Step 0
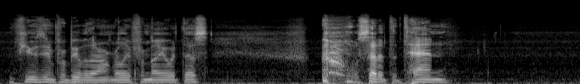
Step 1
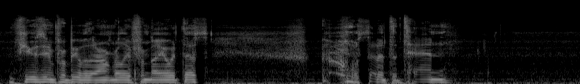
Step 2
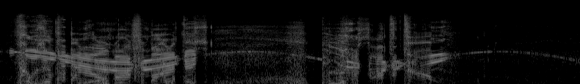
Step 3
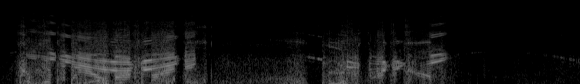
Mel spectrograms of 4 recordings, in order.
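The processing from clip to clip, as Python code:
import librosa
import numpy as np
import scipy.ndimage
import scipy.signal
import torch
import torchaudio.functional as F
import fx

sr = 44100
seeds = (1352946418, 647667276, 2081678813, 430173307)

y1 = fx.over_compress(x, sr, threshold_db=-28.0, ratio=-1.0)
y1 = y1 * librosa.db_to_amplitude(-8.5)
y2 = 10.0 ** (-20.5 / 20.0) * np.tanh(y1 / 10.0 ** (-20.5 / 20.0))
y2 = fx.dynamic_eq(y2, sr, hz=3200.0, q=0.86, threshold_db=-49.0, ratio=4.0, max_db=3)
y2 = fx.ring_lfo(y2, sr, carrier_hz=1300.0, swing_pct=35, hz=0.4)
y2 = y2 * librosa.db_to_amplitude(-1.0)
y3 = scipy.signal.medfilt(y2, 25)
y3 = y3 * librosa.db_to_amplitude(7.0)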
